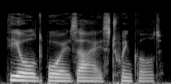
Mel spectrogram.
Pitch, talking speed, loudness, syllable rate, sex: 160 Hz, 175 wpm, -17 LUFS, 4.0 syllables/s, female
